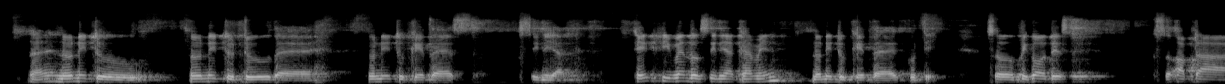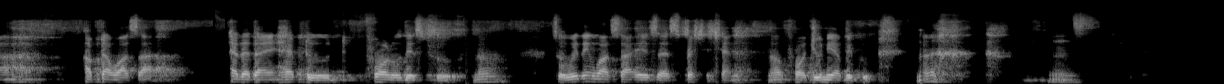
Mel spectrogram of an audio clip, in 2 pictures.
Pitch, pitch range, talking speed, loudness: 120 Hz, 110-155 Hz, 130 wpm, -27 LUFS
